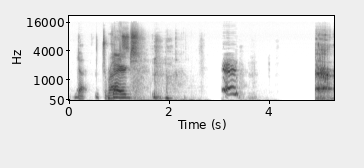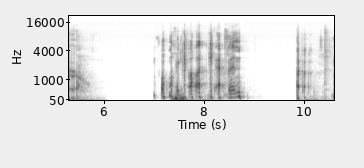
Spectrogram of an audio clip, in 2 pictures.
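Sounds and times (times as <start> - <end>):
speech: 0.1 - 2.0, 7.2 - 8.9
croaky belch: 4.9 - 5.8
loud burp: 4.9 - 5.8
throaty noise: 4.9 - 5.9.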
